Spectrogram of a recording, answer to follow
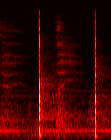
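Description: Hand cutters snipping through a plastic wheel-arch liner: two sharp snaps about a second apart.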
